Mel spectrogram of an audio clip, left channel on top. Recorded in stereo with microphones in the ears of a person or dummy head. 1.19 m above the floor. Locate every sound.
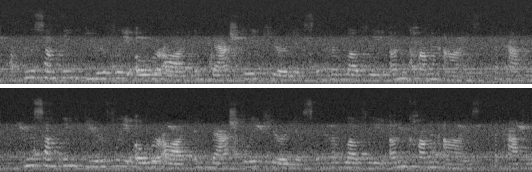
0.2 s a woman speaking: 50° right (ahead or behind), 3.5 m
